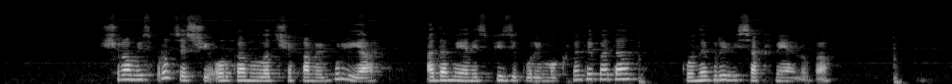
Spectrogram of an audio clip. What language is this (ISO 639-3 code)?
kat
